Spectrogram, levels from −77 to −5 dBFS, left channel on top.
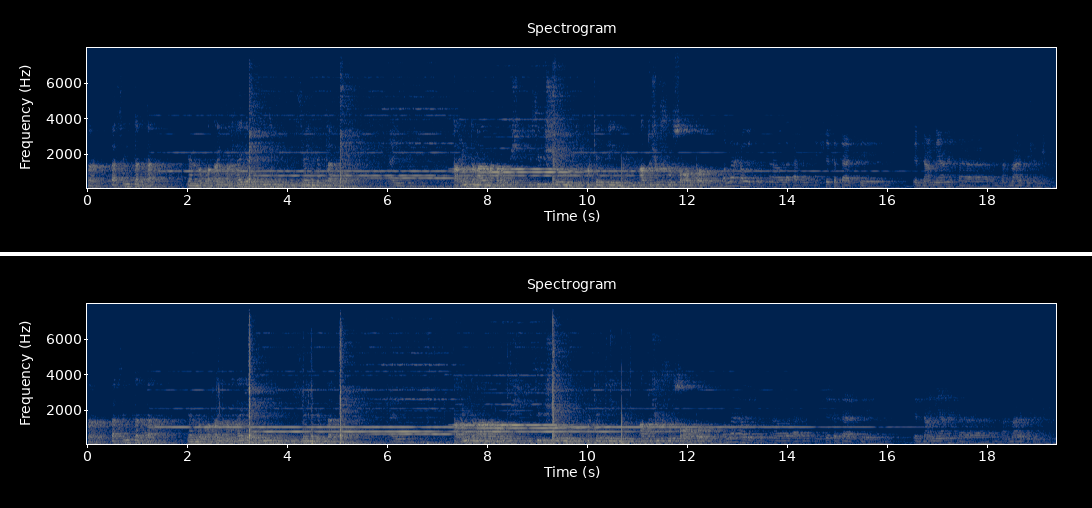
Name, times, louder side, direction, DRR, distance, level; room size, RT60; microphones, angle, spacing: voice 1, 0.0-1.3 2.0-4.9 7.3-10.8 11.0-12.4, left 1 dB, 30° left, -1 dB, 1.6 m, -40 dB
sound 1, 1.2-16.1, right 4 dB, 25° right, 1.3 m, -42 dB
sound 2, 2.3-10.9, right 7 dB, 80° right, 0.5 m, -45 dB
sound 3, 2.4-7.5, left 3 dB, 50° left, 0.5 m, -48 dB
voice 2, 6.0-6.4 7.4-7.8 12.7-16.0 16.4-19.1, left 2 dB, 70° left, 2 dB, 1.0 m, -51 dB
17.5 x 7.7 x 5.0 m, 2.2 s
head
